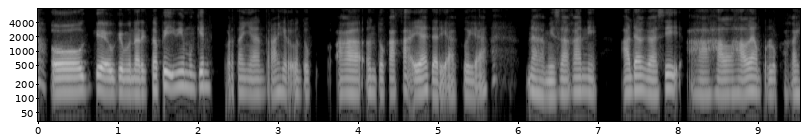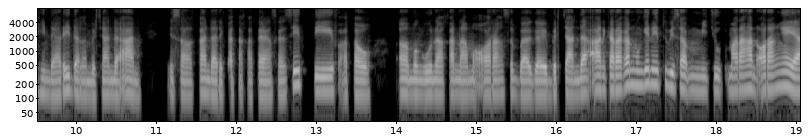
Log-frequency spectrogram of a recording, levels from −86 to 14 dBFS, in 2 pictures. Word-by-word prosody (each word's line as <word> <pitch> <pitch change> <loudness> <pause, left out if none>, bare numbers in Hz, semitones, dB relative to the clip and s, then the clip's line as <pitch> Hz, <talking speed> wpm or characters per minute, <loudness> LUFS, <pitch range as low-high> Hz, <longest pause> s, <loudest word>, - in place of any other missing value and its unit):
Oke 140 +2 +5
oke, 130 +1 0
menarik, 130 -1 0
tapi 155 +3 +3
ini 180 +3 0
mungkin 175 +1 -2 0.2
pertanyaan 135 -2 -5
terakhir 130 -1 -4
untuk, 125 - -6 0.3
eee, 130 -1 +2
untuk 130 -1 -6
Kakak 130 -1 -2
ya, 135 +3 +4
dari 120 - -1
aku - - -5
ya. - - -4 0.5
Nah, 130 -3 -2
misalkan 130 +3 -2
nih, - - -11 0.3
ada 150 +2 +1
nggak 125 -2 0
sih, 160 +3 -1 0.2
ha 120 -1 -5
hal-hal 125 0 -1
yang 135 -1 -1
perlu 125 -1 -7
Kakak 125 0 -8
hindari 125 +2 -1
dalam 115 -2 -1
bercandaan. 120 +1 0 0.4
Misalkan 120 +2 -2
dari 115 -2 0
kata-kata 115 +1 -7
yang - - -13
sensitif, 140 +1 -1
atau, 120 0 0 0.4
eee, 130 -1 +3
menggunakan 125 0 0
nama 120 0 -1
orang 125 0 +1
sebagai 120 -2 +1
bercandaan, 130 +5 +3
karena 150 +1 +6
kan - - -2
mungkin 195 +2 +1
itu 195 -1 -4
bisa 160 -4 +3
memicu 145 -1 -5
kemarahan 155 +2 +3
orangnya 160 +4 +4
130 Hz, 155 wpm, -24 LUFS, 120-145 Hz, 0.5 s, karena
